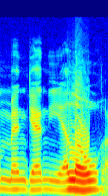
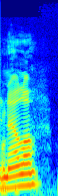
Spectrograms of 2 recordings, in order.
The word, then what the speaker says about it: Manganiello: Then there's Joe Manganiello. I don't know how to pronounce it. Manganiello.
